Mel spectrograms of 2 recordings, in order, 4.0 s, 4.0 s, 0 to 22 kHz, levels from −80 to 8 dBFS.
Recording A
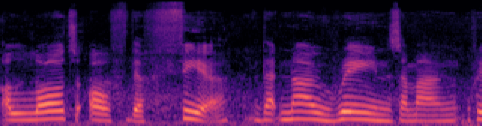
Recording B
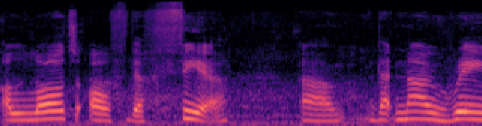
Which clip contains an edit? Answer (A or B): A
